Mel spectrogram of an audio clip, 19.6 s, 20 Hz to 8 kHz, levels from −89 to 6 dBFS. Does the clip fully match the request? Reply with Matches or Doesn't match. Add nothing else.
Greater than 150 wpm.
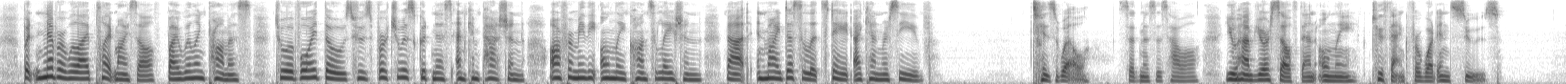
Doesn't match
